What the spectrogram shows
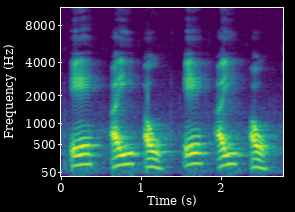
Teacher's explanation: मुंह खुलता है वो होता है वो उसका एग्जांपल है आ अर्ध विवर्त जिसमें आधा मुंह खुलता है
